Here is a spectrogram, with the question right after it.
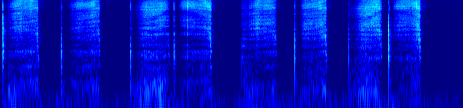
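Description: A hand scratches a green chalk stick across a large flat black chalkboard while drawing leaves. Short bursts of bright, dry, raspy scraping alternate with brief quiet gaps, punctuated by sharp little clicks as the chalk taps onto the board.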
